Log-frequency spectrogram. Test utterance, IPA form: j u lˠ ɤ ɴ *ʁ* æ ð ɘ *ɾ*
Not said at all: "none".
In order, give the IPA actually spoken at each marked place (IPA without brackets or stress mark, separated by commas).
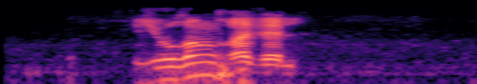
ʁ, l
